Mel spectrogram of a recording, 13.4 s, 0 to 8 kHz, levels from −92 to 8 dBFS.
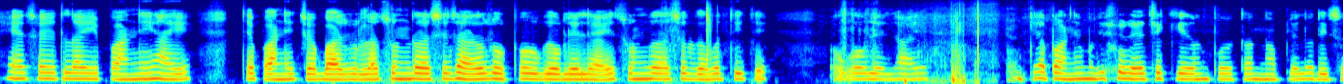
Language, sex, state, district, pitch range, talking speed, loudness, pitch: Marathi, female, Maharashtra, Chandrapur, 185-200 Hz, 120 wpm, -19 LUFS, 195 Hz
